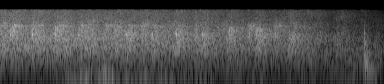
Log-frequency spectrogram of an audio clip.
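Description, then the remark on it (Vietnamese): A crowd at a Buddhist gathering in Vietnam claps steadily for several seconds to welcome Venerable Thích Phúc Tiến, a dense, even patter of many hands that eases off slightly toward the end. No one speaks over it. “Xin toàn thể đại chúng trong một tràng pháo tay.”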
